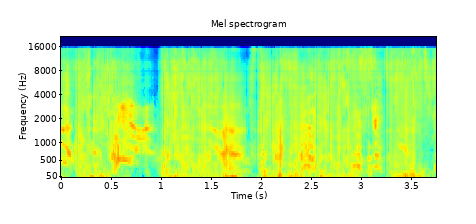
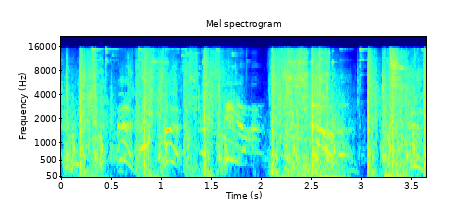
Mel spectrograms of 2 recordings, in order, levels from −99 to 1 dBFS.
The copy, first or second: first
